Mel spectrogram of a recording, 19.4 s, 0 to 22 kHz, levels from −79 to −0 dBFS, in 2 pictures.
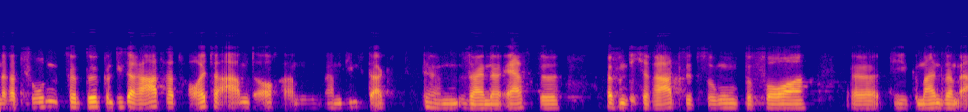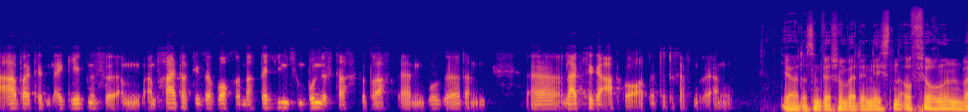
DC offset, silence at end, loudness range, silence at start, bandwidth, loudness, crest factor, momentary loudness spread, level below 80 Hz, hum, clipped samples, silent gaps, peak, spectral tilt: under 0.1%; 0 s; 4 LU; 0 s; 16 kHz; -21 LUFS; 20 dB; 15 LU; -36 dBFS; none; under 0.1%; none; -2 dBFS; -7 dB/octave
